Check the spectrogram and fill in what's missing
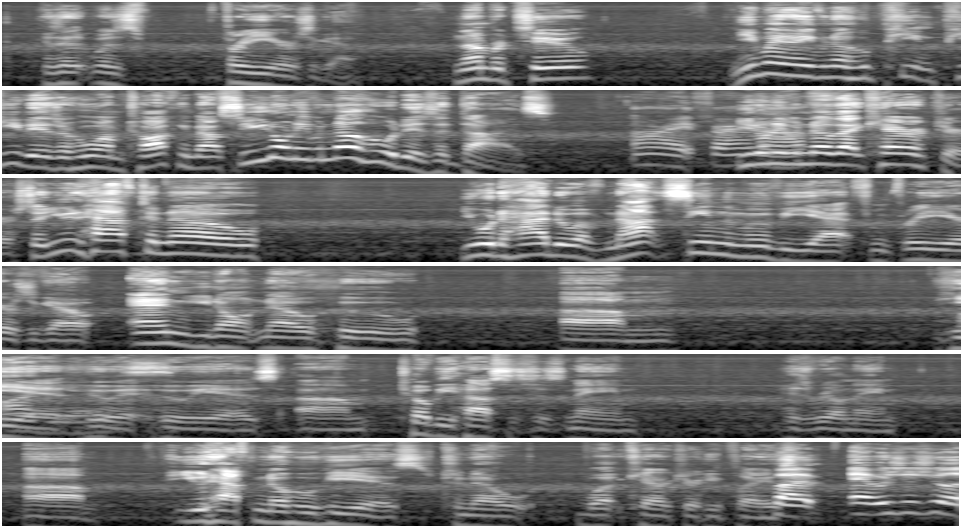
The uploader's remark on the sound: That noise in the background is our air conditioner.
